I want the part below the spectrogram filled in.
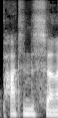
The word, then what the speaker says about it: Pattinson: I'm still not sold on Robert Pattinson, or Pattinson, I should say. I always say his name wrong. It's I-N as opposed to E-R in the middle of his name.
